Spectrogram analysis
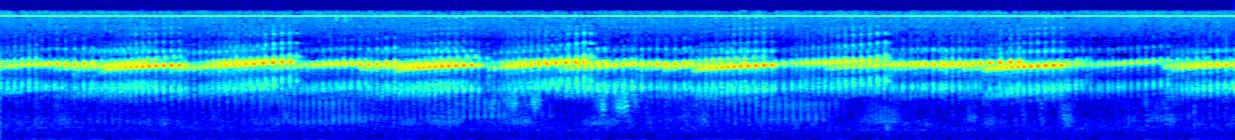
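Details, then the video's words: Spring frog chorus from a pond in the Sandhills of Nebraska at dusk, many callers trilling together in long, slightly rising pulsed bursts of about two seconds, steady and continuous with no other sounds. "RELAXING SOUNDS OF FROGS"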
